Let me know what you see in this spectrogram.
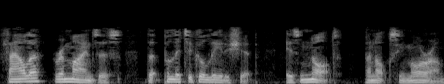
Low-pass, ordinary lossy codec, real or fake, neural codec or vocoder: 7.2 kHz; MP3, 24 kbps; real; none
